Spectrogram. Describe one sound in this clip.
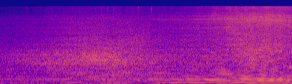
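A vehicle engine approaches and grows louder.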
